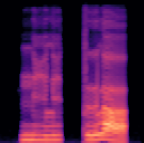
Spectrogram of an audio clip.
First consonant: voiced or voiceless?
voiced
